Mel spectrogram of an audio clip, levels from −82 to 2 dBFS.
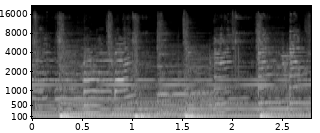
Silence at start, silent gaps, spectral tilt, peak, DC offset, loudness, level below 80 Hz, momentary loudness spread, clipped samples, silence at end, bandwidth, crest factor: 0 s; none; -6 dB/octave; -6 dBFS; under 0.1%; -23 LUFS; -32 dBFS; 5 LU; under 0.1%; 0 s; 17 kHz; 16 dB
